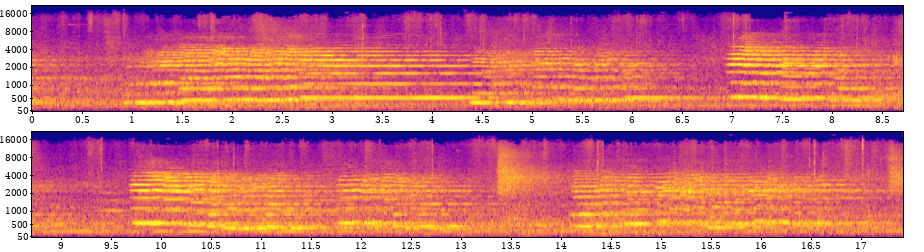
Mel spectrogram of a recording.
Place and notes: Kreuzberg, Berlin, Deutschland - Zwischengeschoss mezzanine Moritzplatz
Technically, this is not a good recording: I had a crackling paper bag in my arm, just an iphone to record and no headphones. The wind of the subway blows into the microphone, but it shows well the atmosphere of the Berlin intermediate worlds.
Under the Moritzplatz is a flat round intermediate floor with four entrances and exits, which serves as a pedestrian underpass and subway entrance. I walk around without a goal. A woman with a heavy shopping basket crosses the hall, quietly booming. I accompany her a little. Her murmuring singing overlaps with the clarinet. The clarinetist sits near the subway entrance leaned at a column and plays whenever people appear - in between, he pauses. Sometimes very long pauses (in this recording the breaks are very short). He always plays the same riffs. The reverb is impressive. Few people go and come from all directions. Only when a subway arrives the hall suddenly is full. Almost nobody stops here - there is nothing else to do but exit.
